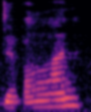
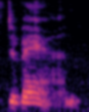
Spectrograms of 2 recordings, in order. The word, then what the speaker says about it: divan: Now, I'm from the Midwest, and that's how we pronounced it. Some people will say, I think, divan, um, but I've always known it as divan, like the couch, like the sofa that you sit on.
